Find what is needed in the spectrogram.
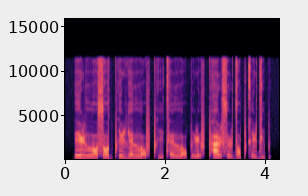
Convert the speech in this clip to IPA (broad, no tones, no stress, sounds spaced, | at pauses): e ɭ lː ɔ s ɔ d pʰ i ɭ ʎ ɛ lː ɔ̰ f pʰ ḭ tʰ ɛ̰ lː ɔ̰ p ḭ ɭ ḛ f pʰ a ɭ s ø ɭ d ɔ p kʼ i ɭ d i p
